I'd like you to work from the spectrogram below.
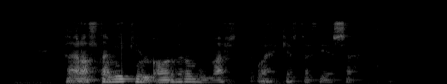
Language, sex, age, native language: Icelandic, male, 30-39, Icelandic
